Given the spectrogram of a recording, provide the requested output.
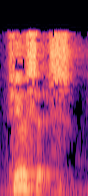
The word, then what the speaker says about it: phusis: Now, the word nature means, or is from the Greek phusis, P-H-U-S-I-S, is how I think we would probably pronounce it, phusis, P-H-U-S-I-S.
